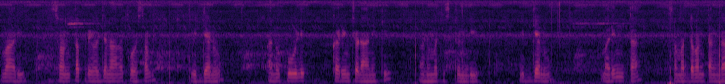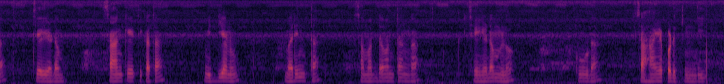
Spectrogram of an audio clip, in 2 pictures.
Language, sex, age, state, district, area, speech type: Telugu, male, 45-60, Andhra Pradesh, Eluru, urban, spontaneous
